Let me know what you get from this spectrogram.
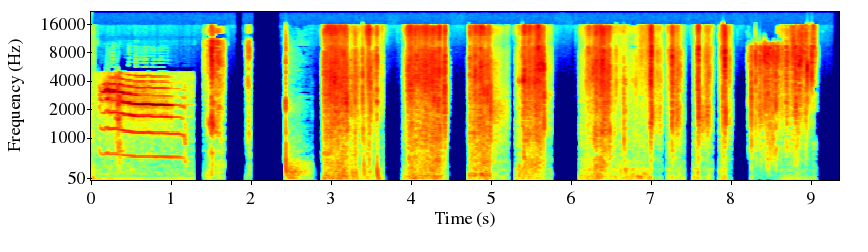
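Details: An angry pet cat: a sustained, steady, drawn-out meow opens, followed by a string of harsh broadband bursts, like hisses or scuffling, separated by short silences.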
